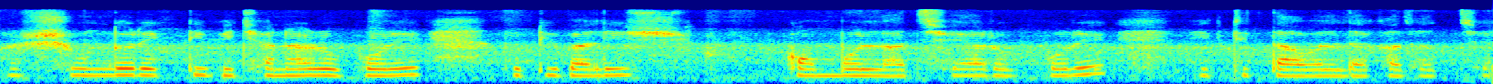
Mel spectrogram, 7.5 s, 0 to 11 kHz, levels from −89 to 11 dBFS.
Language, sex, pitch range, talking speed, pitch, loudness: Bengali, female, 230-245 Hz, 110 wpm, 235 Hz, -18 LUFS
